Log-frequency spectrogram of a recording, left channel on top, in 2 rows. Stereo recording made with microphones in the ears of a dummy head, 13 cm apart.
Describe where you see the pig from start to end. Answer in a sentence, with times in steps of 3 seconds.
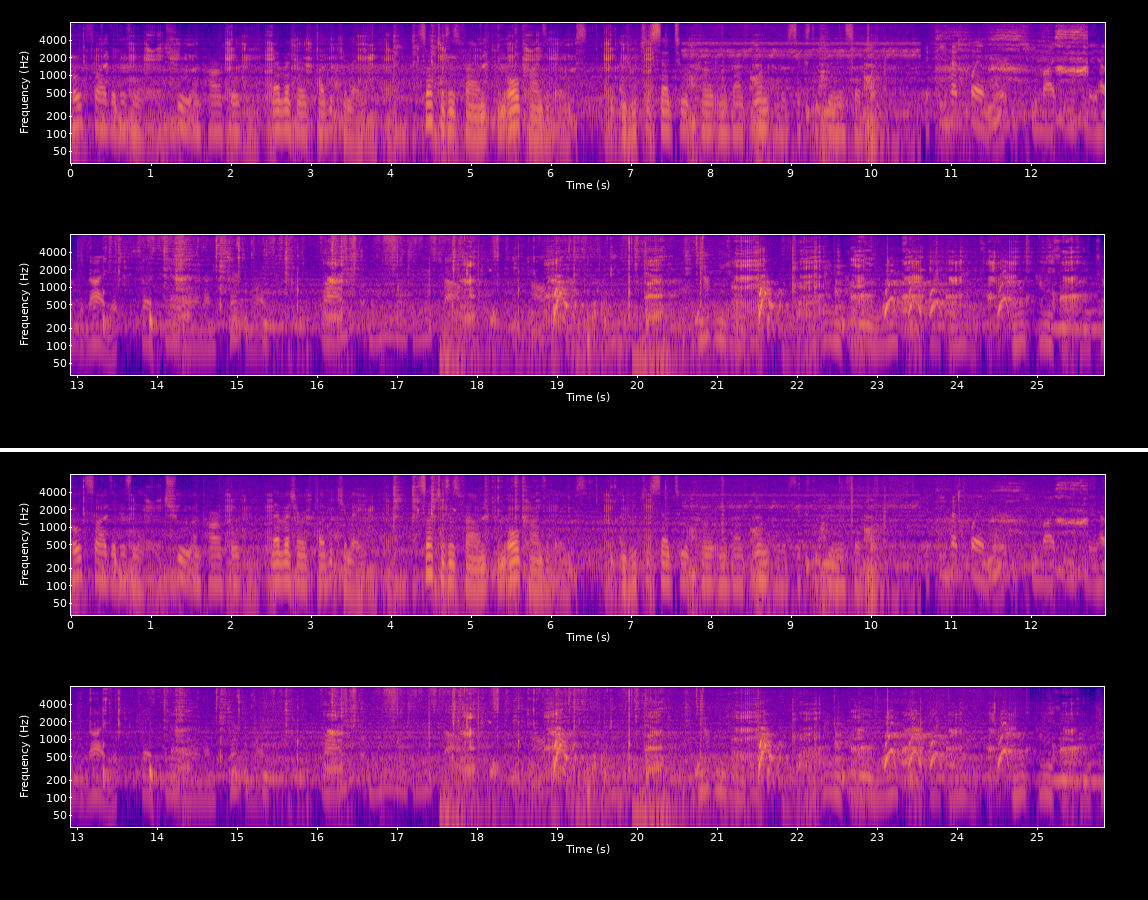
You can hear the pig on the left from 0 s, in the centre from 15 s and on the left from 21 s.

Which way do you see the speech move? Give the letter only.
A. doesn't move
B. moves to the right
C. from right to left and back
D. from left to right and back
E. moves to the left
E.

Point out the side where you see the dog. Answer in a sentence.
You can hear the dog on the right.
